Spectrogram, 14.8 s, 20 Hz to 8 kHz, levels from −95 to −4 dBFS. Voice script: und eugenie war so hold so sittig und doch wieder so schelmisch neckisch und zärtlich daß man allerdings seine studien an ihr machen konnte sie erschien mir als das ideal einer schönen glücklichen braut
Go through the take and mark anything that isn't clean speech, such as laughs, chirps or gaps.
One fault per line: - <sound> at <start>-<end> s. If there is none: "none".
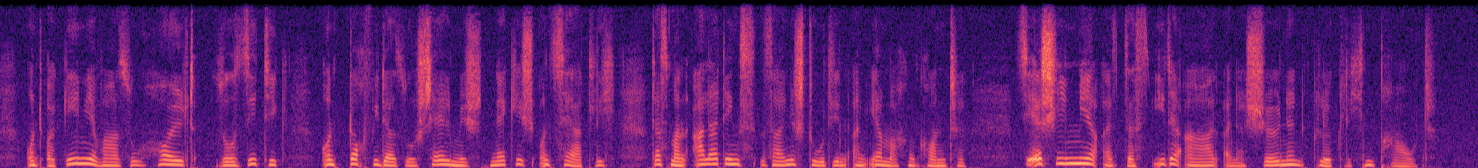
none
